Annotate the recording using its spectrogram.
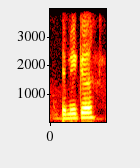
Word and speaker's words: Damieka: D'Amica. – How do you spell that, please? – D-A-M-I-E-K-A.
